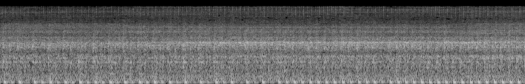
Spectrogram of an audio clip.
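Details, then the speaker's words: Honda CB-series motorcycle (CBX/CBR/New CB family) at idle: rough, uneven clatter of about three knocks a second. A screwdriver tool on the tensioner turns by itself, indicating a weakening cam chain tensioner lifter. "obengnya Oke berarti ini gejalanya si litter ac-nya udah mulai ee kurang bagus gitu ini untuk yang suaranya kasar"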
